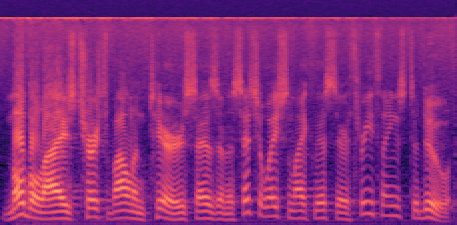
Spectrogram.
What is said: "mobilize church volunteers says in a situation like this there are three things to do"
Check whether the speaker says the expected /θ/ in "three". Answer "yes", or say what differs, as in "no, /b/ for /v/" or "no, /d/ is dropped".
yes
